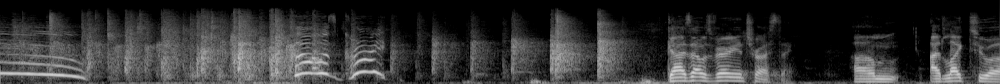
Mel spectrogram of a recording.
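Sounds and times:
hand clapping: 0:00.0 - 0:06.4.

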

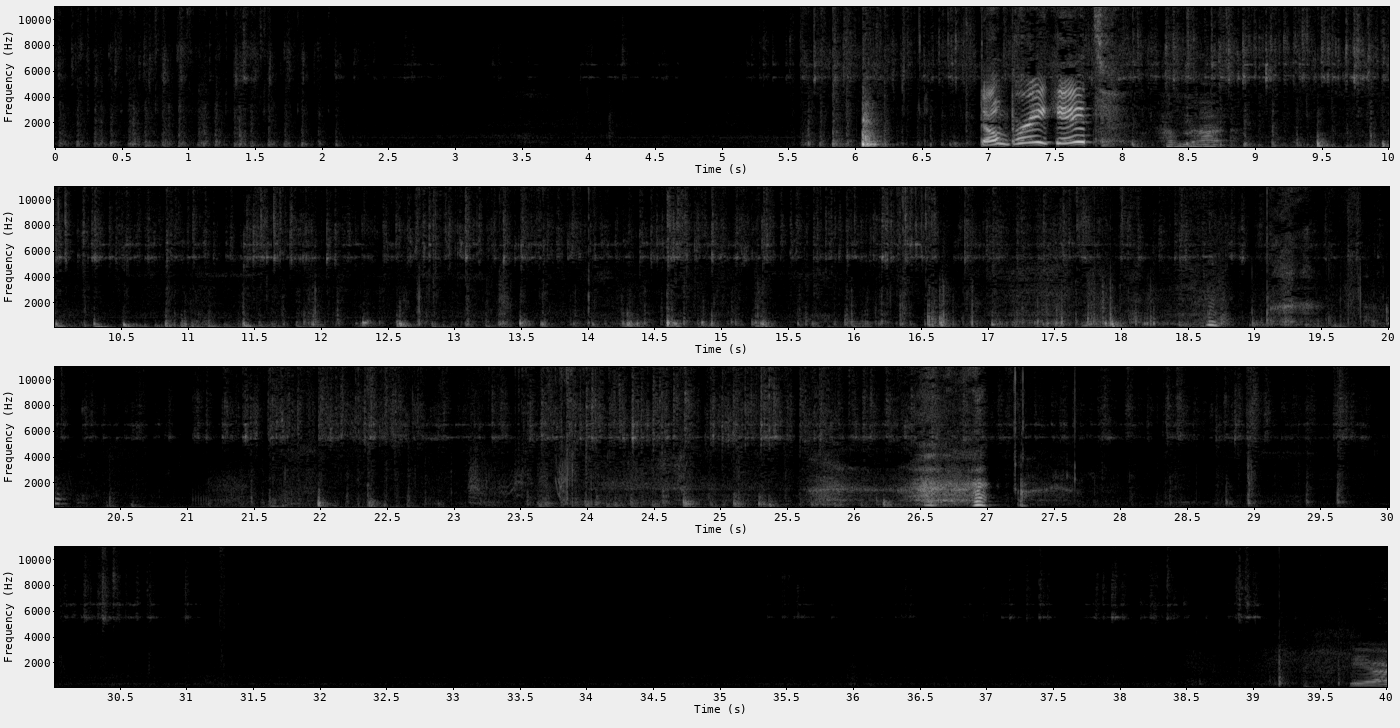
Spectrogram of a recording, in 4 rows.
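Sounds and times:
cat playing with toy on carpet: 0:00.0 - 0:26.6, 0:27.2 - 0:31.3.

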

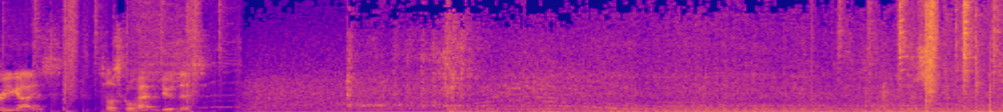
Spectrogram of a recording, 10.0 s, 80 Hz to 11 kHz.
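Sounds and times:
car engine idling: 0:02.4 - 0:10.0.

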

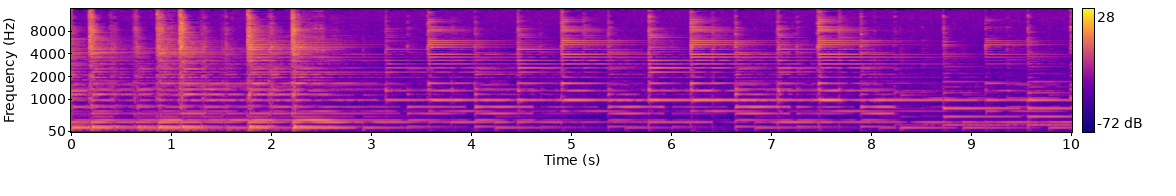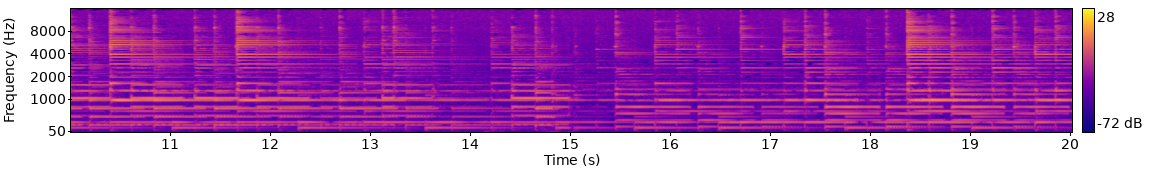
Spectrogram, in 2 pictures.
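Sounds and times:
plucked guitar notes: 0:00.0 - 0:20.0.

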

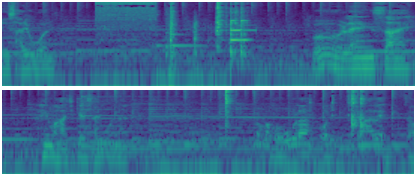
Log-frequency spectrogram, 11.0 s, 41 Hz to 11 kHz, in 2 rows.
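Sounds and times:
background music: 0:00.0 - 0:11.0
short hiss: 0:01.2 - 0:02.1
steel pots clanking: 0:02.1 - 0:03.4, 0:09.5 - 0:10.6.

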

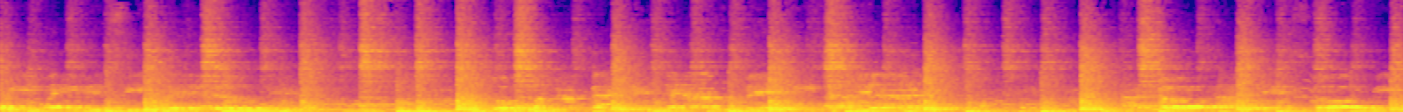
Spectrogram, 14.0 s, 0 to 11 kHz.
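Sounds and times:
bass guitar: 0:00.0 - 0:14.0
drum kit steady beat: 0:00.0 - 0:14.0
electric guitar: 0:00.0 - 0:14.0.

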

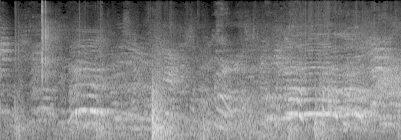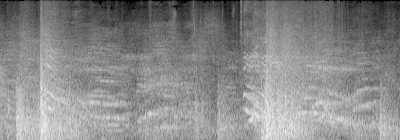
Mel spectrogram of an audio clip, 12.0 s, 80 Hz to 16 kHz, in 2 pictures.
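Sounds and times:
heavy impacts in wrestling ring: 0:06.0 - 0:07.6, 0:09.1 - 0:12.0.

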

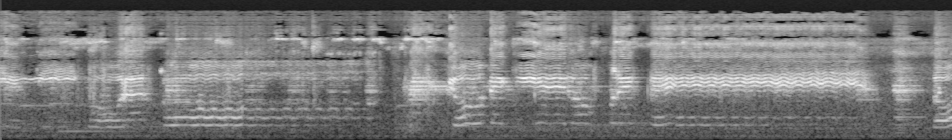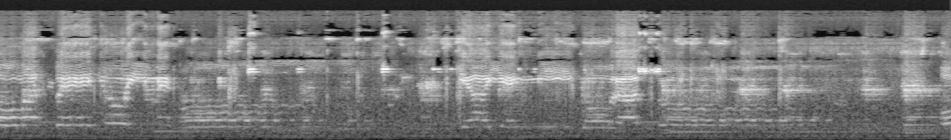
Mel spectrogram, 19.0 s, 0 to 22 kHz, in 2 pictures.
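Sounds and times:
man singing a hymn: 0:00.0 - 0:12.8, 0:13.8 - 0:17.8, 0:18.6 - 0:19.0
acoustic guitar: 0:00.0 - 0:19.0.

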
